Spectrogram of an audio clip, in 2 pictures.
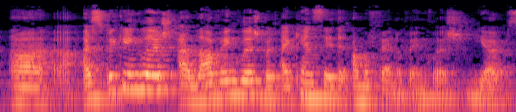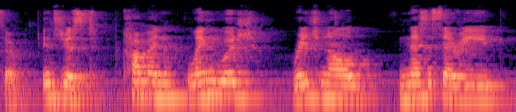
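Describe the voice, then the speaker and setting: A woman's voice: on the low side, darkish tone, a little hiss or hum. A woman from Russia, a native Russian speaker with a Russian accent, chatting casually and expressively as she answers viewers' questions in a vlog. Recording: roomy indoor echo.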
